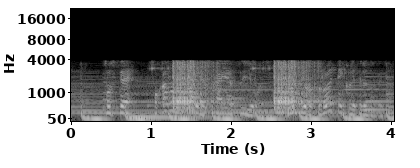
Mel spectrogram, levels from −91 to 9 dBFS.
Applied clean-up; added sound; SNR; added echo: none; Sink (filling or washing); -1 dB; reverberation time 0.4 s.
